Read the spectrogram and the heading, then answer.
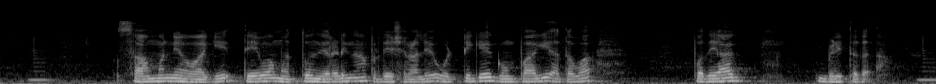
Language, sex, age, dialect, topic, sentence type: Kannada, male, 31-35, Mysore Kannada, agriculture, statement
